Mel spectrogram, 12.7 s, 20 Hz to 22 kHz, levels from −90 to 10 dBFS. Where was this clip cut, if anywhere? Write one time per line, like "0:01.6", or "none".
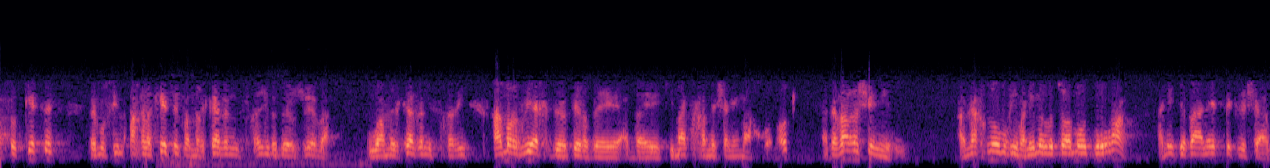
0:08.1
